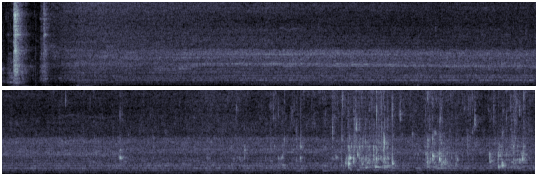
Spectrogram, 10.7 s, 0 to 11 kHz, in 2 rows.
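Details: Kohler San Rafael Water Guard toilet after 8 years of use, with a Coast fill valve described as noisy: sharp gurgling flush, then a steady rising hiss as the tank refills; normal flush and refill.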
